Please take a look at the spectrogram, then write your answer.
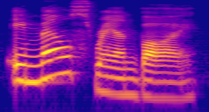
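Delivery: plain reading voice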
